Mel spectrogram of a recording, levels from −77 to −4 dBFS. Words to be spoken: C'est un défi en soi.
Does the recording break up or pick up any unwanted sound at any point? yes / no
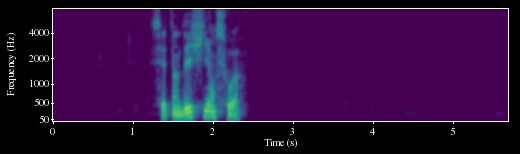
no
